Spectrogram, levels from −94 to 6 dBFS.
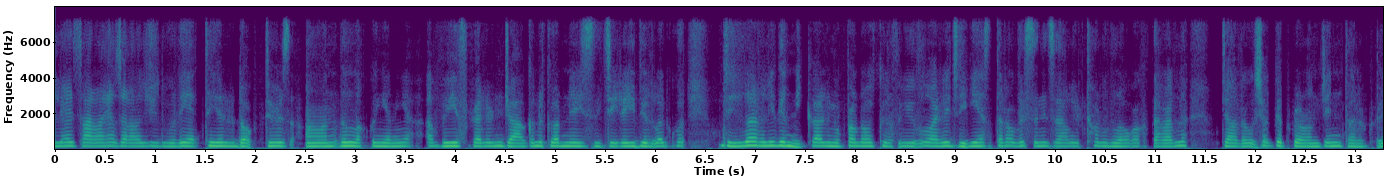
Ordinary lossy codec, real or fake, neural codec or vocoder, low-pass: none; fake; codec, 16 kHz in and 24 kHz out, 0.4 kbps, LongCat-Audio-Codec, four codebook decoder; 7.2 kHz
